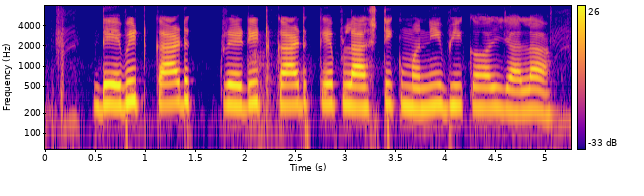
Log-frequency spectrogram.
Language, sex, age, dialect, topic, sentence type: Bhojpuri, female, <18, Western, banking, statement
